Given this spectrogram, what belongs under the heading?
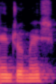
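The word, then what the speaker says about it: Andromache: एंड्रोमेच, इसे एंड्रोमेश भी प्रोनाउंस किया जाता है।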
